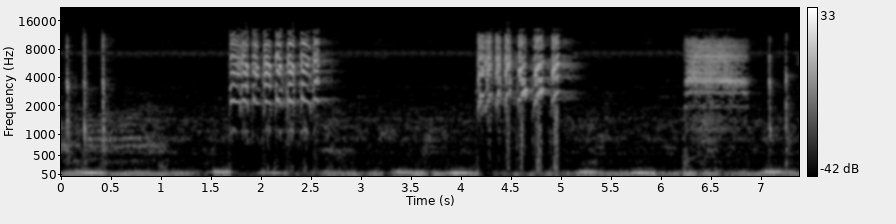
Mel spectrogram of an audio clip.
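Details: Caged-bird training song in kicau-mania style: loud bursts of rapid, high, buzzy trills lasting under a second each, separated by pauses, with scattered single sharp chirps over a low background hum.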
